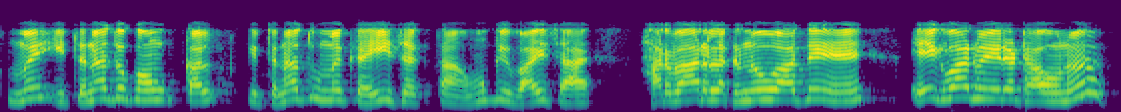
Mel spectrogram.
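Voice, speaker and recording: The union leader on this informal call is a man whose high voice has vocal fry and moves at a normal speed. He explains with insistence and repeats himself, and the recording has a tinny phone quality.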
